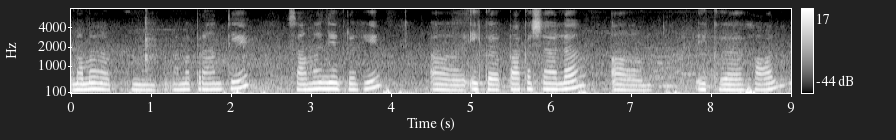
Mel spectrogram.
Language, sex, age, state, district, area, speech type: Sanskrit, female, 45-60, Tamil Nadu, Tiruchirappalli, urban, spontaneous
